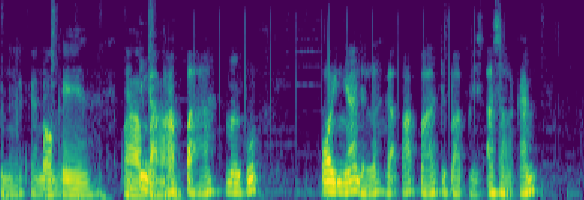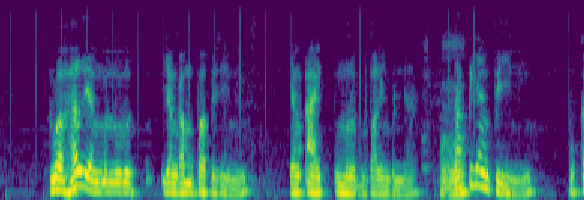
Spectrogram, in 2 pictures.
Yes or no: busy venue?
no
